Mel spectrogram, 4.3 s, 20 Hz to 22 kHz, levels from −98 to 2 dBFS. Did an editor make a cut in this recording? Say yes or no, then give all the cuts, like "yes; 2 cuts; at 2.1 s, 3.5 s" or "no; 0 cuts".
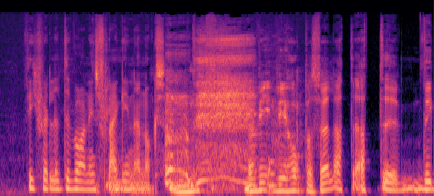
yes; 1 cut; at 1.6 s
